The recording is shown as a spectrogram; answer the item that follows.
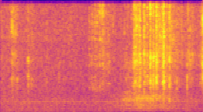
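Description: Dry onion skin being peeled off by hand: faint papery crackling and rustling, a little louder in the second half.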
